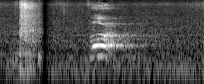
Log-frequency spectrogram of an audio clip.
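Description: A brief rushing noise that cuts off suddenly, then a single short shouted call about a second in.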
